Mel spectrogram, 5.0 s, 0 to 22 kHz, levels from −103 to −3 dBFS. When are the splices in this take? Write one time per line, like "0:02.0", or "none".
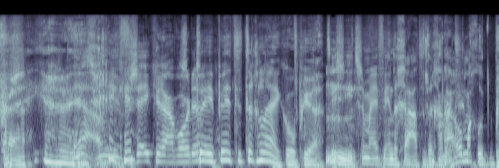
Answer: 0:03.3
